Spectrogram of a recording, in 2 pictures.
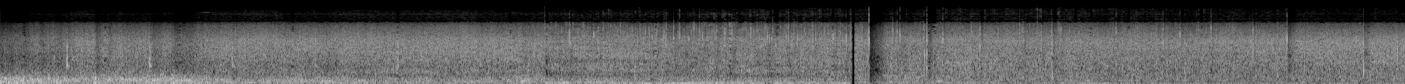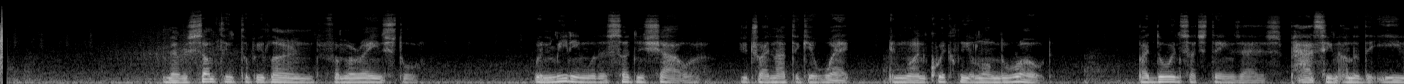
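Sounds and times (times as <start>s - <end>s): heavy rain on pavement: 0.0s - 14.1s.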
